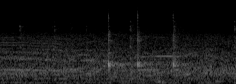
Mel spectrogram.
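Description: Quiet stage background with two sharp, short clicks about a second in, each with a brief ring.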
